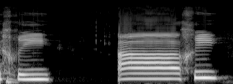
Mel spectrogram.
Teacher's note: وَبِالْيَوْمِ خا کے نیچے زیر ہے، زیر کو بغیر کھینچے بغیر جھٹکا دیے متوسط طریقے سے پڑھیں گے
